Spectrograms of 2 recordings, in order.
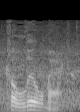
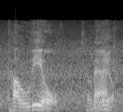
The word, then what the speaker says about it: Khalil Mack: Now, a lot of people say, wait a minute, pronounce his name correctly. We talked to him. He wants to be known not as Khalil Mack, Khalil Mack.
